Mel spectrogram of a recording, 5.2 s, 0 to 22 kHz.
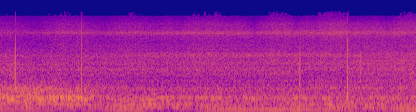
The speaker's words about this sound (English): this will be a rolling takeoff. I'll set power to 15,000.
